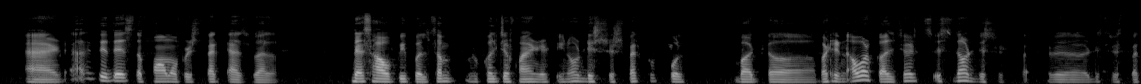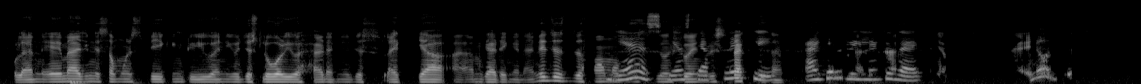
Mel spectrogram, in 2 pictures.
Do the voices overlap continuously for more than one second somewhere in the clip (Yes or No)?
Yes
